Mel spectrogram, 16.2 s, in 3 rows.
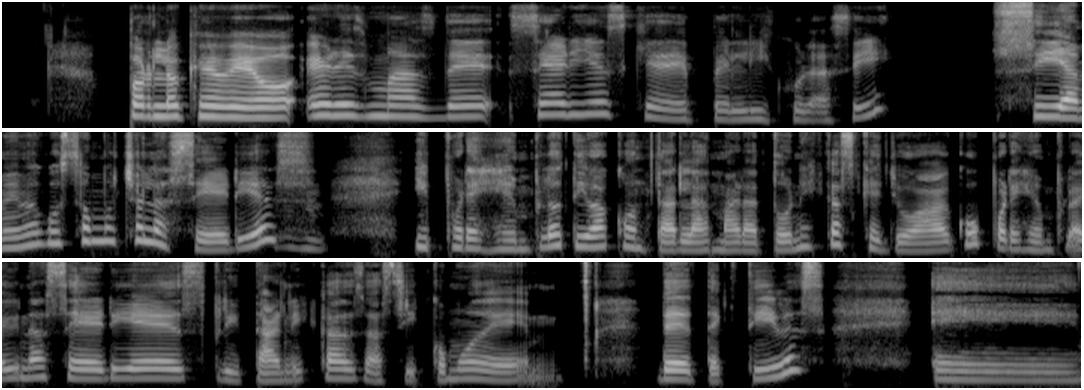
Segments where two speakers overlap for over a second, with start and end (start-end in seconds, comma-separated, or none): none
